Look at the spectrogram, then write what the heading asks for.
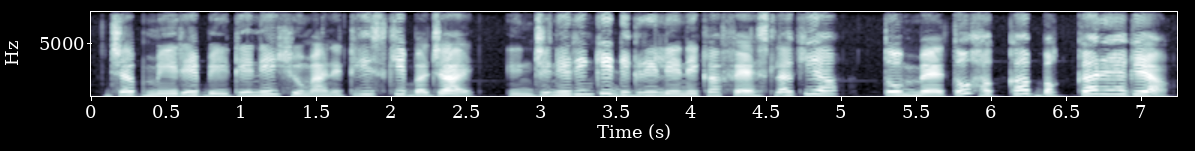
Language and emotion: Hindi, surprised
